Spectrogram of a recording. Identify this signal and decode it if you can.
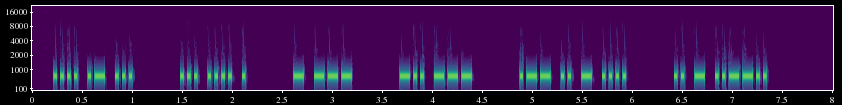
Morse code, heard as a keyed tone, about 36 wpm, 700 Hz. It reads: HAS SHE TO DO WITH IT?
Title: 2x Word-Spacing - Sentences from Top 100 Words - 35wpm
